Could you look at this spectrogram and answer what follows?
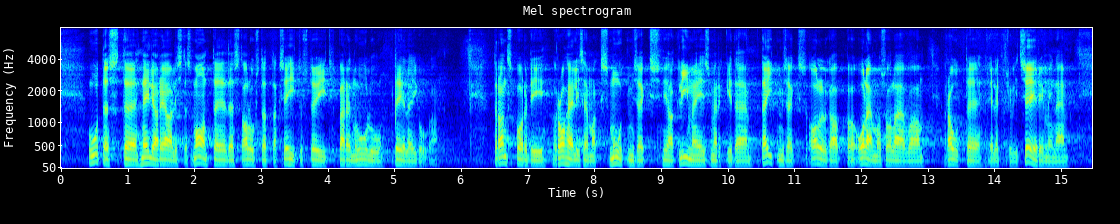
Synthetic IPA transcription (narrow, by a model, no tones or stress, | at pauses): uːt̪ːˑe̞st̪ne̞lʲjɑɾe̞ɑlist̪e̞st̪mɑːnt̪ːˑed̪̥e̞st̪ɑlust̪ɑt̪ːˑɑkse̞ɦit̪ːˑust̪ø̞jd̪̥pæɾnuulut̪e̞ːlɤjɡ̥ṵɡ̥ɑ̰ | t̪rʔɑnspo̞rd̪̥iro̞ɦe̞lise̞mɑksmuːt̪ˑmise̞ksjɑkliːmɑe̞ːsmærkid̪̥e̞t̪æjt̪ːˑmise̞ksɑ̰lɡ̥ɑb̥o̞̰le̞mɑso̞le̞vɑ | rʔɑwt̪ːˑe̞ḛlʔe̞̰k̚t̪rifit̪se̞ːɾimine̞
